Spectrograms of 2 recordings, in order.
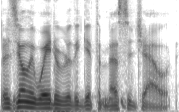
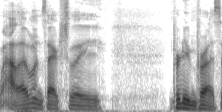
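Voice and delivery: normal talking voice

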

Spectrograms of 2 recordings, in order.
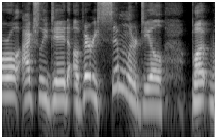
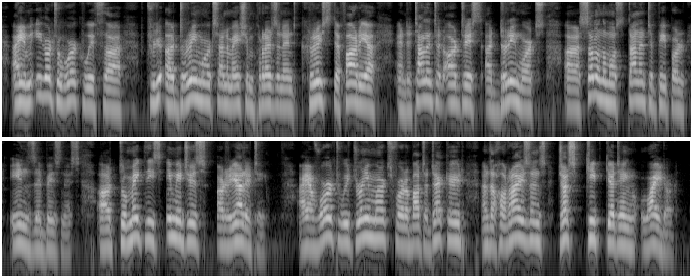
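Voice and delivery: put-on Mexican-accented voice; 3 semitones lower, 3 dB quieter than usual. Reading a quote from a filmmaker aloud: Guillermo del Toro impression. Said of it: "my best, uh, Guillermo del Toro impression".

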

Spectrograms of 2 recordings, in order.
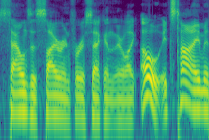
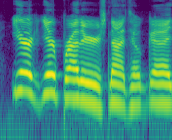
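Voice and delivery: put-on slow, higher-pitched kid voice; 7 semitones higher than usual. Retelling a movie scene, voicing a kid: imitating a kid from the movie. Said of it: "You're capturing these kids like you wouldn't believe".

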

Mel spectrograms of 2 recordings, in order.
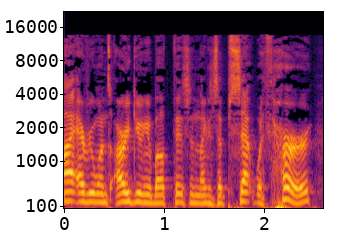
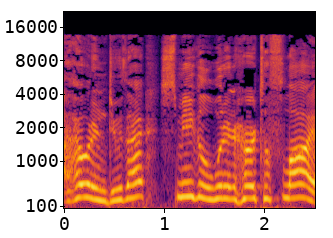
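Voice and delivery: sweet, gentle, calm, helpful, soothing voice, pitched up; 7 semitones higher than usual. Retelling a film scene where a creature denies blame: calm nice Smeagol voice. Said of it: "All nice and calm and, like, helpful".

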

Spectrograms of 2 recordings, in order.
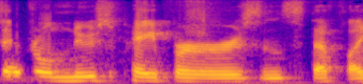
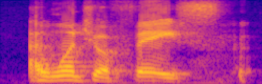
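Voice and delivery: plain

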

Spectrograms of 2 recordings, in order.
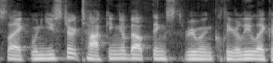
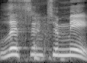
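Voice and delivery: mock angry insisting, higher pitch; 12 semitones higher than usual. Imitating how a partner acts when angry: imitating an angry partner. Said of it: "doesn't let the person get a word in".

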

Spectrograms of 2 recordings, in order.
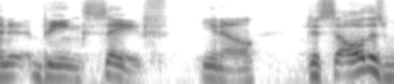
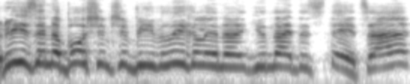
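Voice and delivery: put-on nonchalant, tossed-off Russian accent; 10 semitones higher than usual. Retelling a comedy set, imitating Robin Williams' Russian accent. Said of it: "he's in character the whole time".

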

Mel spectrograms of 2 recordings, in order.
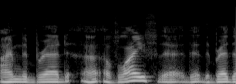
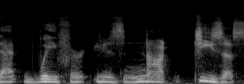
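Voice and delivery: mock-furious voice, shaking and trembling; 3 dB quieter than usual. Recounting a call from an angry Baptist caller, the speaker quotes him: imitating a furious shaking voice. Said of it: "his voice was shaking. He was so mad".

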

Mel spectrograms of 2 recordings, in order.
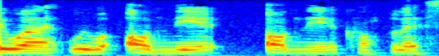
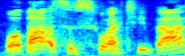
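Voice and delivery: ordinary talk

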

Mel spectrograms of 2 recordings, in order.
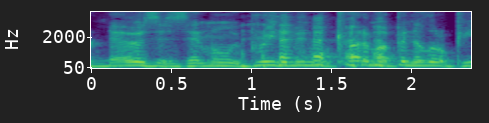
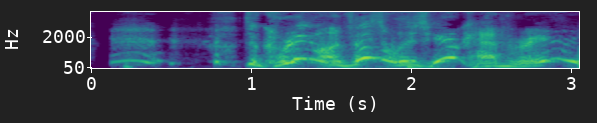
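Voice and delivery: very high cartoon dog voice, pitch swinging high and wide; 14 semitones higher than usual. Redoing a crew member's line to the captain, in a Scooby-Doo voice. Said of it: "Why are you Scooby-Doo?".

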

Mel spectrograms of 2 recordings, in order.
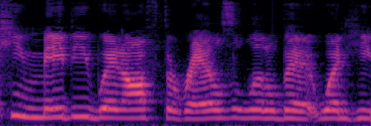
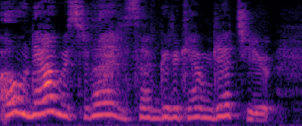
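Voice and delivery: weird, pompous, strangely feminine voice; 3 semitones higher than usual. Imitating an actor's odd line from a discussed episode: imitating Shatner's weird voice. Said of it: "His weird voice that he does".

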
